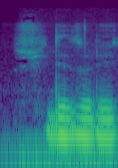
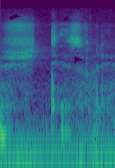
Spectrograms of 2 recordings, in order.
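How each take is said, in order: First: Said in the usual way. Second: Barely voiced whisper; whispered sorry. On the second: Real, not acted. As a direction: drop to a whisper on the apology. Excuse droit dans les yeux. (excuse chuchotée tout bas)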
